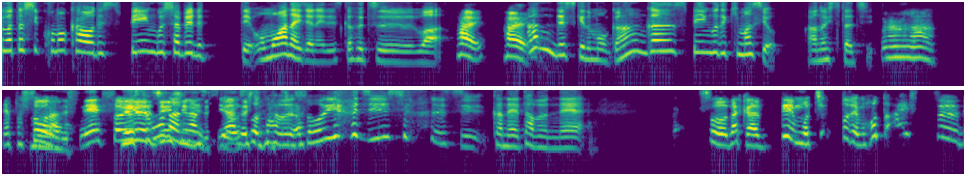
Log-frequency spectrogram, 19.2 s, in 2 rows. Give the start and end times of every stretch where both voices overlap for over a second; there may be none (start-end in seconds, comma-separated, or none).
9.9-12.7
